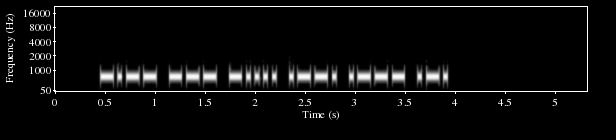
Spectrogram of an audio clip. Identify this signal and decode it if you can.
Morse code, heard as a keyed tone, about 28 wpm, 700 Hz. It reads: YO6PJR
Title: DXCC-100 Call Signs - 6 Characters - 28wpm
